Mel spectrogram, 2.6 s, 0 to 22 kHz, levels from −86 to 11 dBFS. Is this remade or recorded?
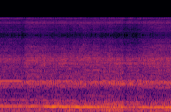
remade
